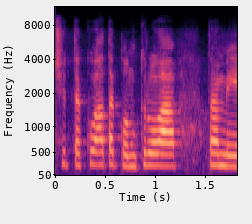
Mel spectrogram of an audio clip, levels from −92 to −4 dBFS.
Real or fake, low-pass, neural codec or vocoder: fake; 10.8 kHz; codec, 24 kHz, 0.9 kbps, WavTokenizer, medium speech release version 2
